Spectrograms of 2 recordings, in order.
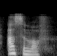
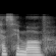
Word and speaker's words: Asimov: 1920 Wikipdia Commons Azimoff pronounced as he described it like Asimov was nothing short of a prodigy writing far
